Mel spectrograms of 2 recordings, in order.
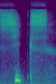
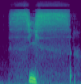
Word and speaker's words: six: sank s s then be careful here because even if it's ending with this x well you'll have to press pronounce it like s okay so you get the sis pronunciation s okay so it's not six it's sis all right then here remember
